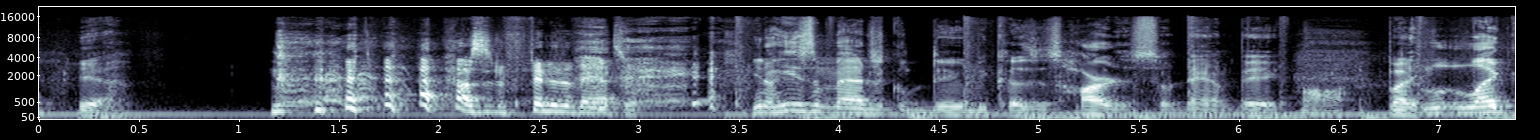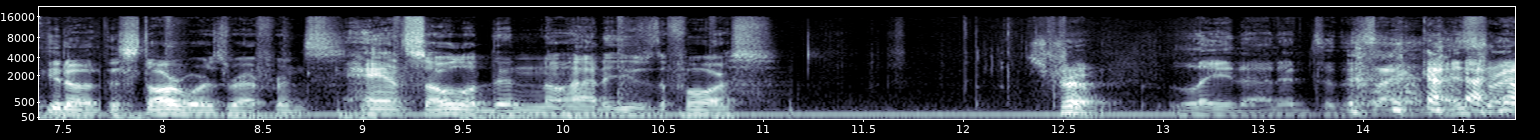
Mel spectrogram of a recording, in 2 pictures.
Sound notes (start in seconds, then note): 1.1 laughter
